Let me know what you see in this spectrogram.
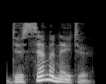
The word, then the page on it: disseminator: British English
